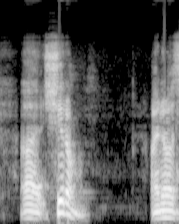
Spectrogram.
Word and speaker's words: Shittim: israel was camping in a town called uh shittim i know it sounds kind of funny that's actually how you pronounce it it is spelled s-h-i-t-t-i-m the men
